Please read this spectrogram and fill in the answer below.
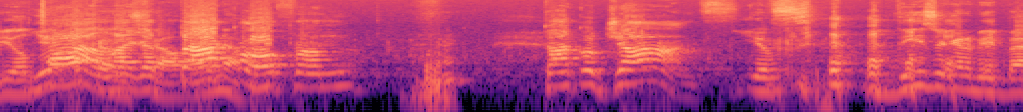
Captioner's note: laugh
